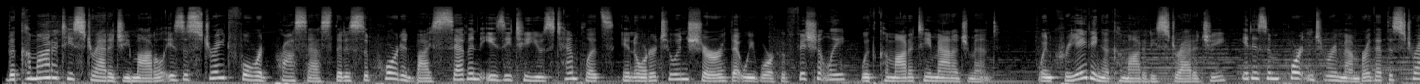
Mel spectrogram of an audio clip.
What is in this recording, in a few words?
Narration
